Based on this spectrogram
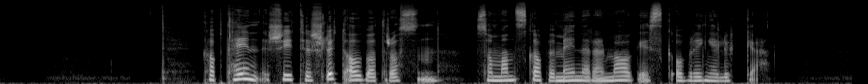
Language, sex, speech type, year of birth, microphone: Norwegian, female, read, 1952, Sennheiser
